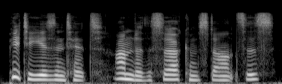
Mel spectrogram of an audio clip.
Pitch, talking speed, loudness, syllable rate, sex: 220 Hz, 125 wpm, -16 LUFS, 4.3 syllables/s, female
